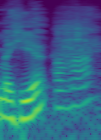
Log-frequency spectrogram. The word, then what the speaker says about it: Mexía: con Luis este Mejía Luis mexía con x Pero porque se pronuncia Mejía ellos dos la compusieron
